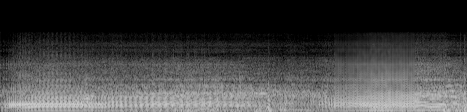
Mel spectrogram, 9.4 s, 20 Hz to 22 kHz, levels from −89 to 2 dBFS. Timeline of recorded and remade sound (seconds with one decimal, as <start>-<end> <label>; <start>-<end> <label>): 0.0-6.7 recorded; 6.7-8.3 remade; 8.3-9.4 recorded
